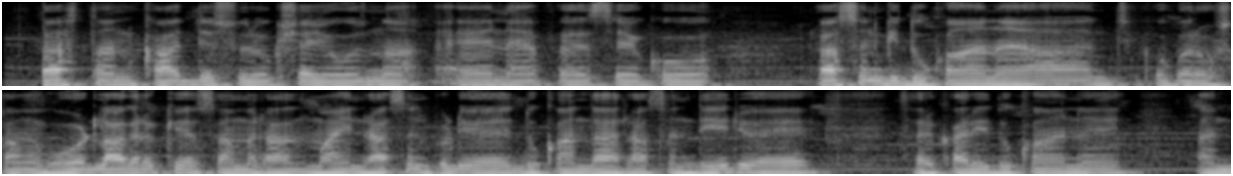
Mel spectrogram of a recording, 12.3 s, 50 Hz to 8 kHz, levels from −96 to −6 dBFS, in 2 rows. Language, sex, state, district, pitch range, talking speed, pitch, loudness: Marwari, male, Rajasthan, Nagaur, 115-125 Hz, 145 wpm, 115 Hz, -35 LUFS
